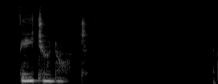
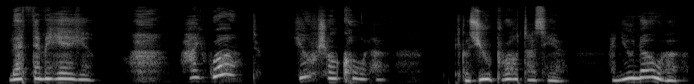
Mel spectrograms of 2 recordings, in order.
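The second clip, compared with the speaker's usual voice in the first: nervous arguing; 6 semitones higher than usual. Acted. Shepherds argue over calling Mary.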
